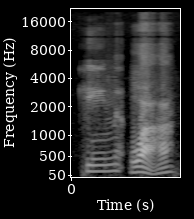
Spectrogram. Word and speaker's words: quinoa: list of phonetic spellings we found that only 53% of these adults correctly picked Keen W and you see it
